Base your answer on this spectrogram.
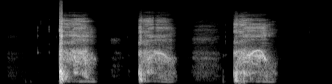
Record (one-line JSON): {"three_cough_length": "3.3 s", "three_cough_amplitude": 32768, "three_cough_signal_mean_std_ratio": 0.42, "survey_phase": "beta (2021-08-13 to 2022-03-07)", "age": "18-44", "gender": "Male", "wearing_mask": "No", "symptom_cough_any": true, "symptom_runny_or_blocked_nose": true, "symptom_shortness_of_breath": true, "symptom_sore_throat": true, "symptom_abdominal_pain": true, "symptom_fatigue": true, "symptom_headache": true, "symptom_change_to_sense_of_smell_or_taste": true, "symptom_loss_of_taste": true, "symptom_onset": "4 days", "smoker_status": "Current smoker (11 or more cigarettes per day)", "respiratory_condition_asthma": true, "respiratory_condition_other": false, "recruitment_source": "Test and Trace", "submission_delay": "2 days", "covid_test_result": "Positive", "covid_test_method": "ePCR"}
